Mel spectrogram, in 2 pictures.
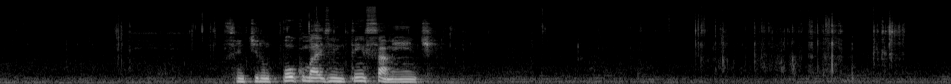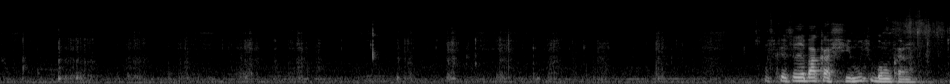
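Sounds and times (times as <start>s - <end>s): chewing and crunching: 0.0s - 3.4s, 4.4s - 17.2s, 18.3s - 19.0s
foil wrapper crackling: 6.0s - 9.1s, 18.3s - 19.0s.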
